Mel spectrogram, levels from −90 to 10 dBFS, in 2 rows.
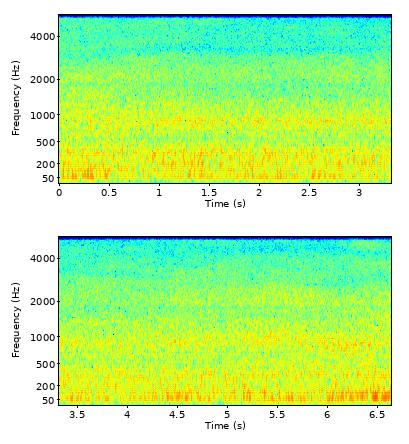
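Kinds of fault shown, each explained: Nothing's wrong here to my ears; the sound just runs along with no glitches or breakups to point out.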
